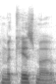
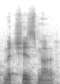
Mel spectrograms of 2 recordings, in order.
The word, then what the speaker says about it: machismo: And he says these things because of his tremendous feelings of machismo, or machismo. Trust me, both pronunciations are fine.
